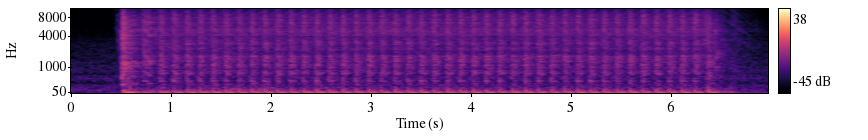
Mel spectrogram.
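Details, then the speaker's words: HPD K24Z7 engine swapped into a Honda EK hatch cranks steadily, about four pulses a second, but never fires; no fuel, and a jumper that came out of the harness is suspected. "there's no fuel all right well not on maybe that was the jumper we needed"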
